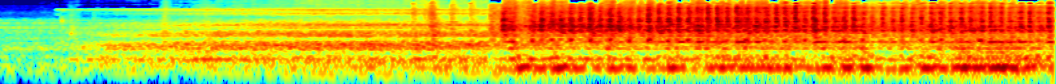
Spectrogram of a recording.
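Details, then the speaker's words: Wood lathe turning an off-centre display tray/pedestal with a split: rapid rattling chatter about four beats a second over the lathe hum, harsher as the tool bites; interrupted cut across open space. "That's what happens when you turn a lot of space. You get a lot of weird and unpleasant noises."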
